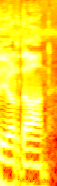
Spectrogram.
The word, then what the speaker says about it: Jordaan: And is that how it's pronounced? It depends on what language you're using. Yeah. But in Afrikaans, it's Jordaan.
